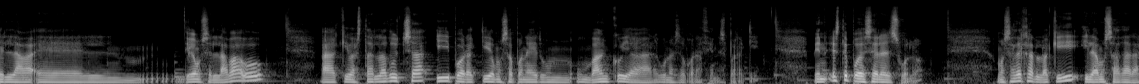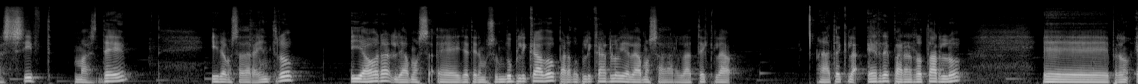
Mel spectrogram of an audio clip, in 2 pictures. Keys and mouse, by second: 8.0 middle click, 12.3 shift+d, 20.1 r.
